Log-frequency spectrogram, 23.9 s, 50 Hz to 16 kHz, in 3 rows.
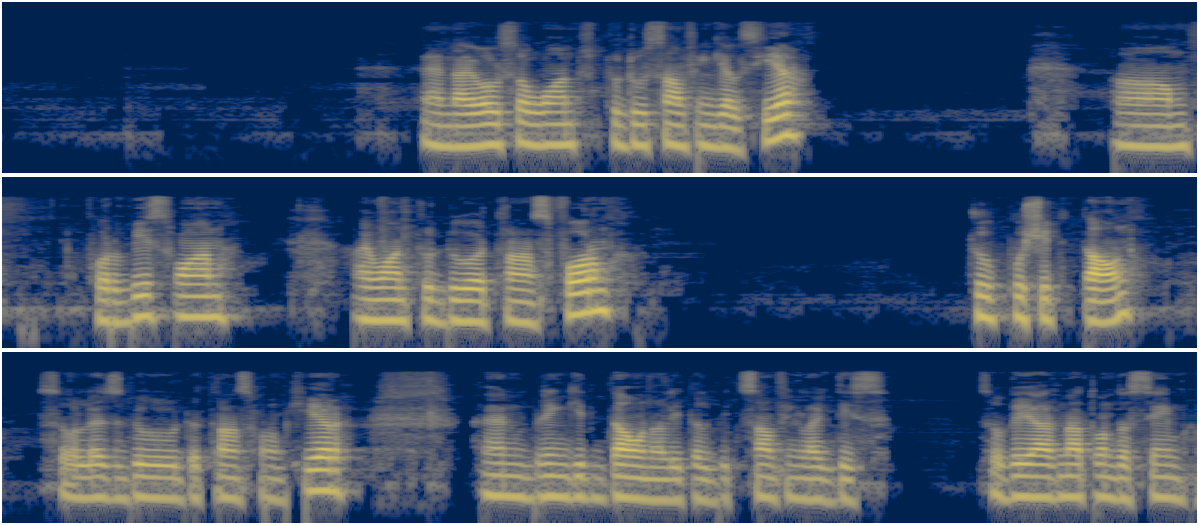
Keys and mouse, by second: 8.6 middle click, 9.1 middle click, 10.5 shift+a, 17.3 click, 19.2-20.6 shift+drag, 20.8 middle click, 22.3-23.9 middle drag, 22.7 click.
